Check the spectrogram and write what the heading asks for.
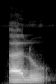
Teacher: حمزہ کو تحقیق سے پڑھنا ہے، لام کو لمبا نہیں کرنا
